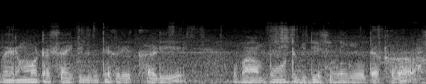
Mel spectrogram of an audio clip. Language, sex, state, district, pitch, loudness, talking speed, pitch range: Garhwali, male, Uttarakhand, Uttarkashi, 100 Hz, -18 LUFS, 170 wpm, 95-105 Hz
